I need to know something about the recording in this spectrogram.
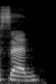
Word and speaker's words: Seine: Nope, there's no way you caught a 2-meter catfish in the Seine. What? The Seine. That's how you pronounce that word.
